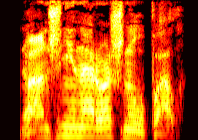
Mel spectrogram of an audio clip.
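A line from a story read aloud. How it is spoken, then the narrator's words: Snapping retort. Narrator (Russian): огрызнулась Пат со своего места позади них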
